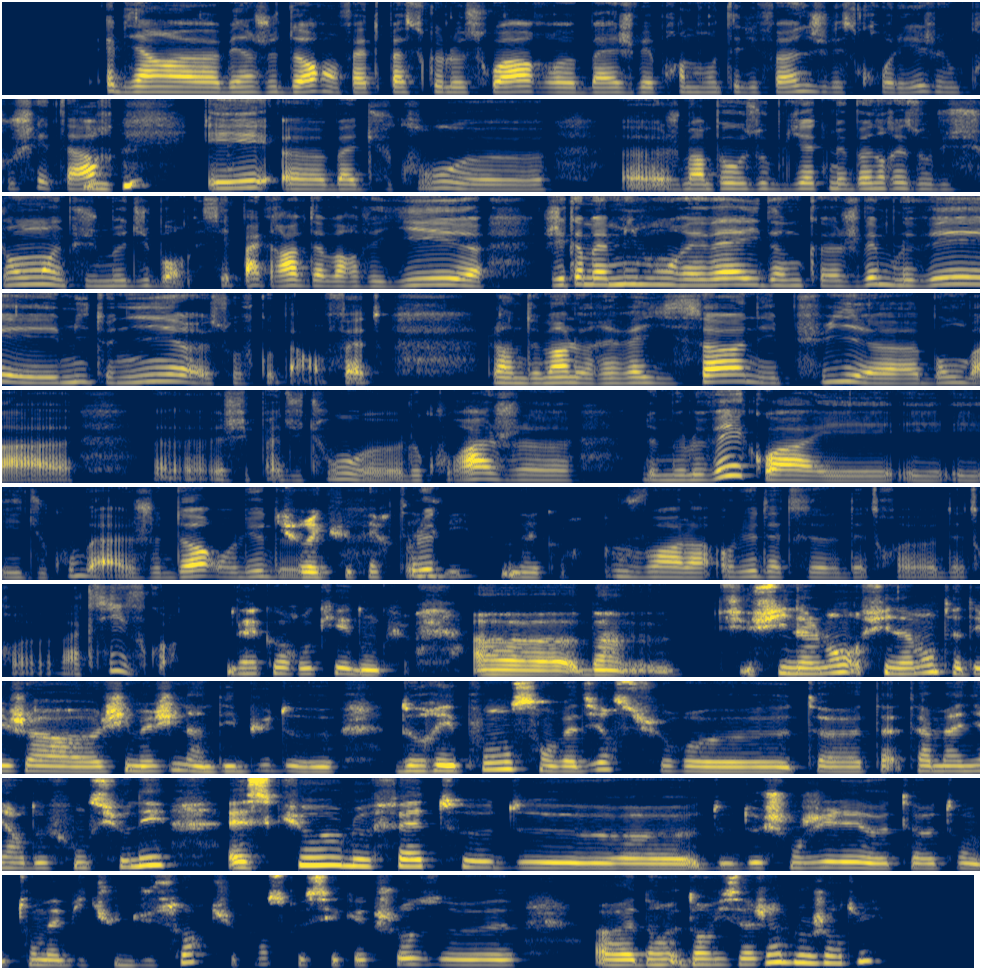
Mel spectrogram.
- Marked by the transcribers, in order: other background noise
- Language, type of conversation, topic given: French, advice, Pourquoi est-ce que je procrastine malgré de bonnes intentions et comment puis-je rester motivé sur le long terme ?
